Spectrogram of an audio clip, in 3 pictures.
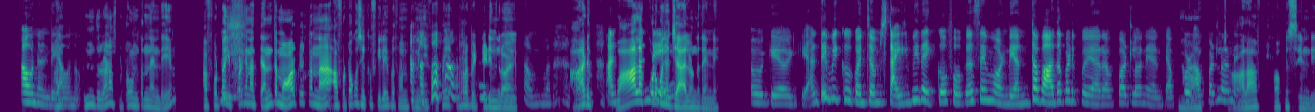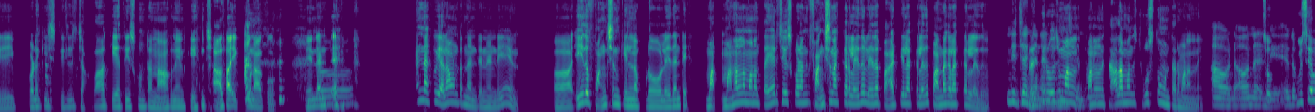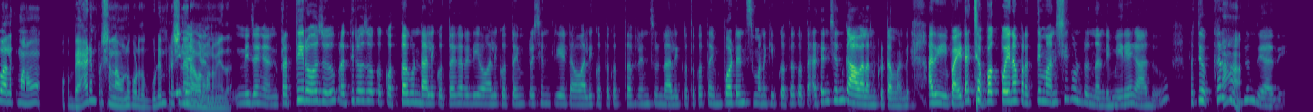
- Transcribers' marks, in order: in English: "ఫోటో"; chuckle; in English: "టెంత్"; in English: "ఫీల్"; laughing while speaking: "అమ్మ! ఒహ్!"; in English: "స్టైల్"; in English: "ఫోకస్"; in English: "ఫోకస్"; giggle; in English: "స్టిల్"; chuckle; in English: "కేర్"; in English: "కేర్"; chuckle; in English: "అండ్"; in English: "ఫంక్షన్"; in English: "సో"; in English: "బాడ్ ఇంప్రెషన్‌లా"; in English: "గుడ్"; other noise; in English: "రెడీ"; in English: "ఇంప్రెషన్ క్రియేట్"; in English: "ఫ్రెండ్స్"; in English: "ఇంపార్టెన్స్"; in English: "అటెన్షన్"
- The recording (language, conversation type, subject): Telugu, podcast, మీ ఆత్మవిశ్వాసాన్ని పెంచిన అనుభవం గురించి చెప్పగలరా?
